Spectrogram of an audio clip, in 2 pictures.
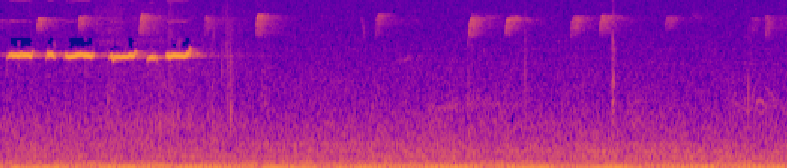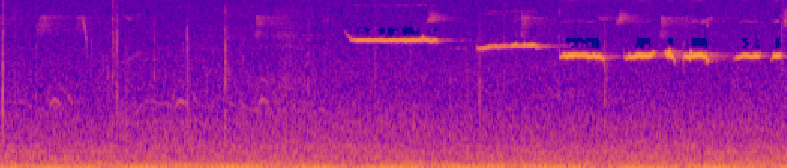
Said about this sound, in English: It's called the white-throated sparrow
